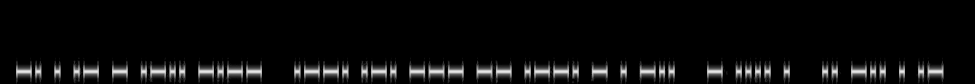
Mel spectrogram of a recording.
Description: Morse code, heard as a keyed tone, about 25 wpm, 600 Hz. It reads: NEATLY PROMPTED THE IDEA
